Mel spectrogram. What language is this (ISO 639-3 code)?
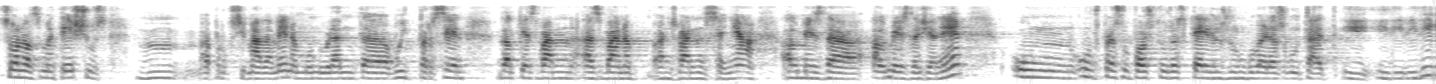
cat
